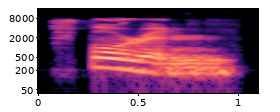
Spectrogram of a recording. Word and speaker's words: foreign: the pronunciation of foreign it has a g in it we do not pronounce the G foreign have you ever had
